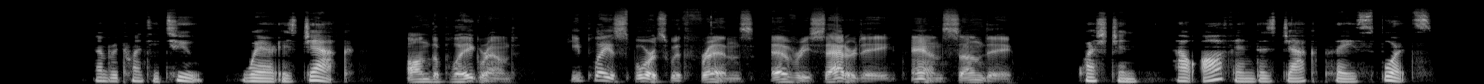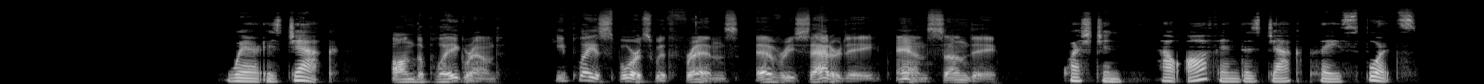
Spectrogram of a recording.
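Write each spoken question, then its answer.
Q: How often does Jack play sports?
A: Every weekend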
